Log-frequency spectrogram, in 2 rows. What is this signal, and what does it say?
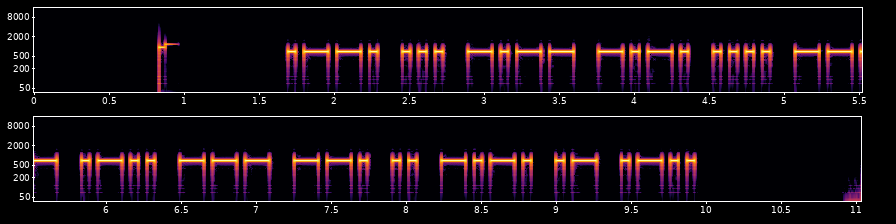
Morse code, heard as a keyed tone, about 22 wpm, 700 Hz. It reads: PSYCHOLOGICAL
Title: Sentences from Top 1400 Words - New Word Drill - 22wpm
